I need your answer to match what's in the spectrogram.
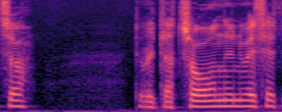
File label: "toon", Welsh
